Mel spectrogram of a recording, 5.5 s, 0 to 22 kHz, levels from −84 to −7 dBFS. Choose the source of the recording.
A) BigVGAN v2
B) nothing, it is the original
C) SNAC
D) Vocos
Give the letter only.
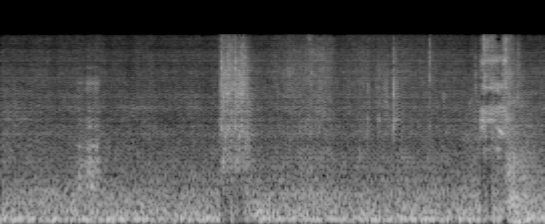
D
